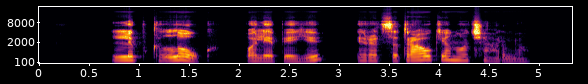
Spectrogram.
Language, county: Lithuanian, Klaipėda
